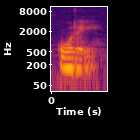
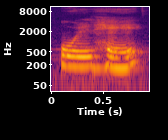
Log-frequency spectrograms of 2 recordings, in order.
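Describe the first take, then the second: First: It is said fast with sounds run together. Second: It is said slowly with every sound clear.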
